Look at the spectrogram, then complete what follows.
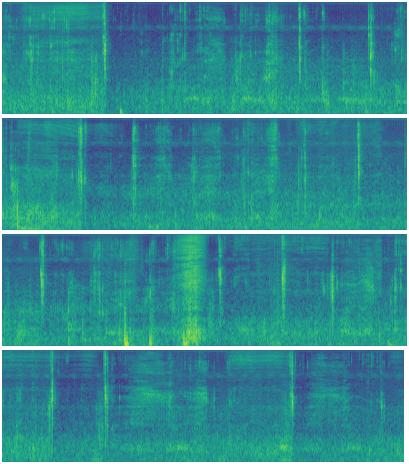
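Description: Close, wet chewing and lip-smacking of a mouthful of smoked pork and rice, with irregular sharp mouth clicks throughout and a louder thump about ten seconds in.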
